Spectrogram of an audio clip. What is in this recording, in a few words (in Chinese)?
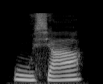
"武侠", Chinese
